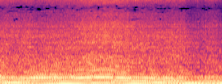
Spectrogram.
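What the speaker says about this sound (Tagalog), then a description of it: "napansin ko is pumino na naman tong aking motor, dahil nga syempre malinis na ulit yung ating carburetor" A motorcycle engine runs after its carburetor was cleaned, a loud, close, steady drone with a slight swell in pitch partway through and no pauses.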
